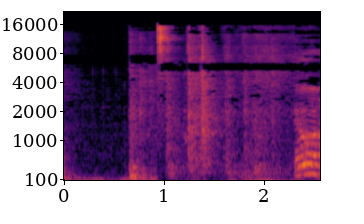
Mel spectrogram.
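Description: A door handle clicks and rattles.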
